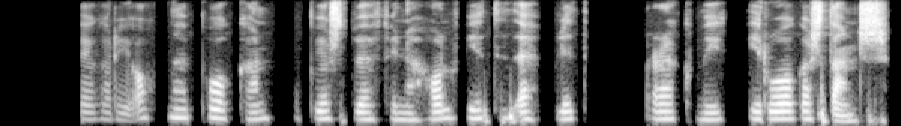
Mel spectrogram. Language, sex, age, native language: Icelandic, female, 50-59, Icelandic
